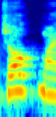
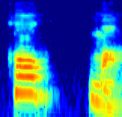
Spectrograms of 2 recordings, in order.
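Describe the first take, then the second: First: The word begins with a plain ch sound. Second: The word begins with a harsh kh sound. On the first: The speaker calls it wrong. "എഴുതിയിരിക്കുന്നത് പോലെ വായിച്ച" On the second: The speaker calls it right. "എൻ്റെ ഉച്ചാരണം കെയിൽ തുടങ്ങണം"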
